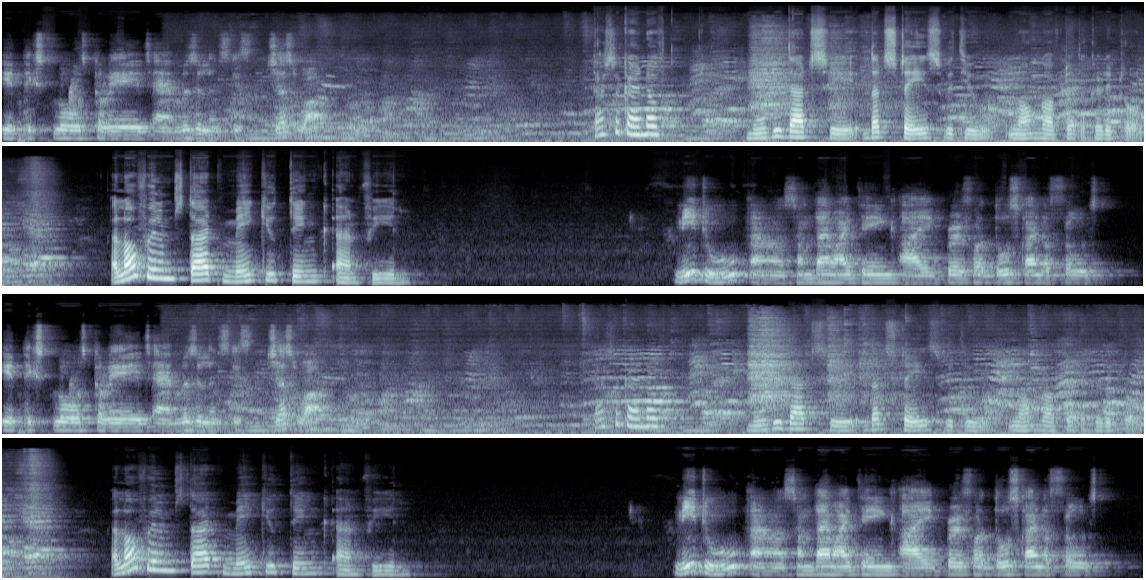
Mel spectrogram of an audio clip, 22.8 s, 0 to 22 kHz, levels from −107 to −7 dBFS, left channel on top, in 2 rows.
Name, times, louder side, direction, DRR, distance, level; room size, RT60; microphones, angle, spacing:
voice 1, 0.0-3.3 18.2-22.4, right 1 dB, 15° right, 7 dB, 0.6 m, -30 dB
sound 1, 1.6-11.9, right 1 dB, 80° right, 2.9 m, -36 dB
voice 2, 5.9-6.6 7.4-11.4 12.5-15.4, left 6 dB, 90° left, 14 dB, 0.4 m, -25 dB
15.0 x 7.8 x 2.4 m, 0.72 s
head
